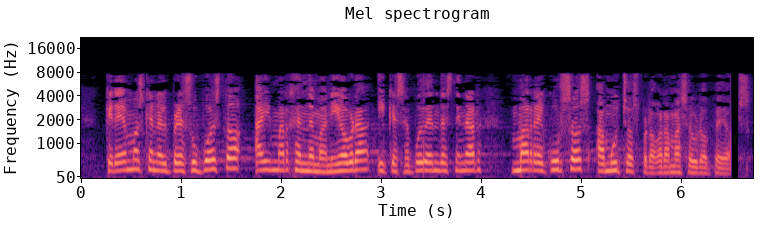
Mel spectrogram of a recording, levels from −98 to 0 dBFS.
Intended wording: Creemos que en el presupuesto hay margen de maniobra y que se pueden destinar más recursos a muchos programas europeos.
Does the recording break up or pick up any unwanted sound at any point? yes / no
yes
